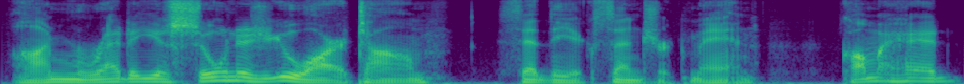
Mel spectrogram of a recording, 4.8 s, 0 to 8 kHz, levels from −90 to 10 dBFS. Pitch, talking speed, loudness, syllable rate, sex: 95 Hz, 175 wpm, -18 LUFS, 4.6 syllables/s, male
